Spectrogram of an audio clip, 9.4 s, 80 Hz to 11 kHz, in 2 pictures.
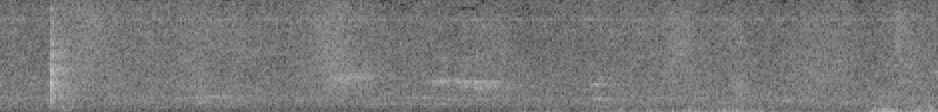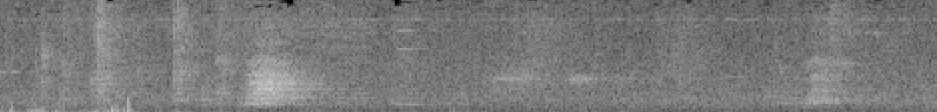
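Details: Gentaro, a nine-year-old male gorilla at Kyoto City Zoo, Japan, beats his chest on a quiet day in April 2021: a quick flurry of deep, hollow thumps builds midway, followed by a few fainter knocks and soft background rustle.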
